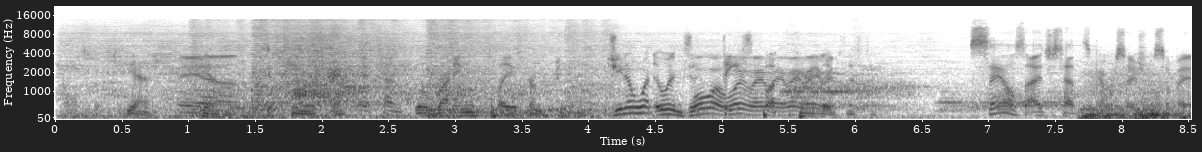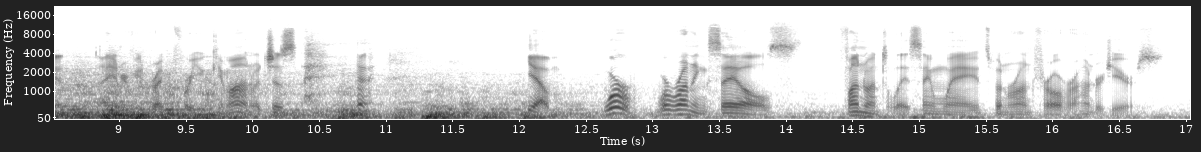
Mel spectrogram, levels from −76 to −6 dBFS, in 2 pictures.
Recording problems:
rain or running water; very loud; throughout; 3 dB above the speech

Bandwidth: 14 kHz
